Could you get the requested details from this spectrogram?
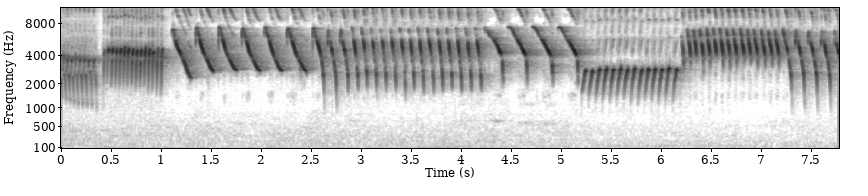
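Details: Canary song serving as a lure for other canaries to sing: buzzy opening, a string of rising swept notes, then fast descending trills and rapid rolling phrases, continuous and loud.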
